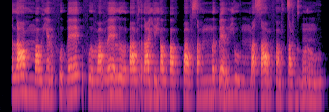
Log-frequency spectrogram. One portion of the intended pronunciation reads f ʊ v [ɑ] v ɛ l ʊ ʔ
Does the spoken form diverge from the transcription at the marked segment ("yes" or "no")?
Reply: no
